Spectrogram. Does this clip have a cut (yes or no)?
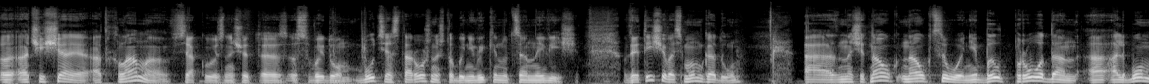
no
